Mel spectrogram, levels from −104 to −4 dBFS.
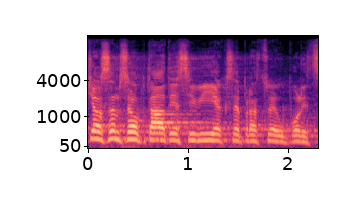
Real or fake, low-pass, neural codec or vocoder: real; 14.4 kHz; none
